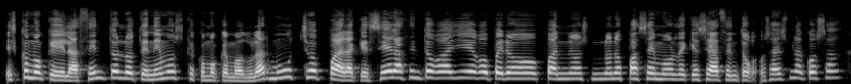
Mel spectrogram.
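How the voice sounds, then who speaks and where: A woman hosting a podcast interview, talking in a hesitant, searching way with many fillers, rising in pitch when she gets animated. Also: brisk, hardly any pauses, smooth. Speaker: podcast host.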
